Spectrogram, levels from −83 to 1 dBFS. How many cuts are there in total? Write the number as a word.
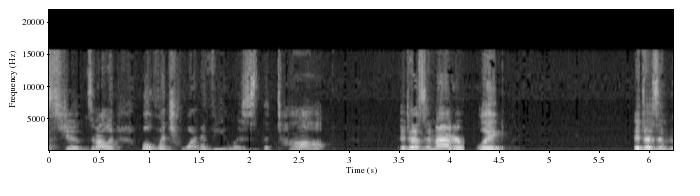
one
